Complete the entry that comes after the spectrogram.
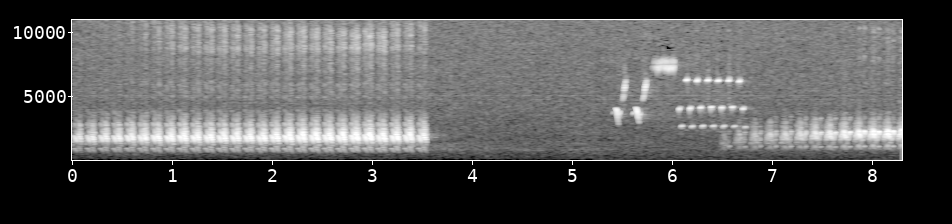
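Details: Male cactus wren on territory, Anza Borrego State Park, San Diego County, California, April 2010: rapid, rasping chatter notes, a pause with a few high thin whistles from another bird, then the grating chatter resumes.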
